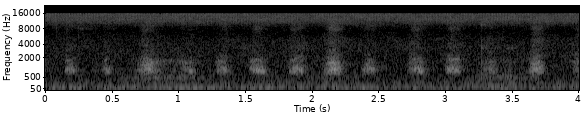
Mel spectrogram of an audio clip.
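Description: Very faint, quick swishes of a fluffy mop brush dusted lightly over tacky acrylic paint on canvas, about four soft strokes a second.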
